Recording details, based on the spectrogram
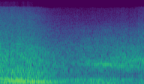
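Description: A luxury car pulls up with its tires skidding, a loud, close engine rumble and screech that holds steady across the moment with no talk.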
